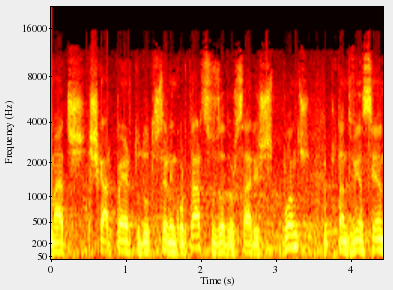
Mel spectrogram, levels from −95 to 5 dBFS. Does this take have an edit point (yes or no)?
yes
